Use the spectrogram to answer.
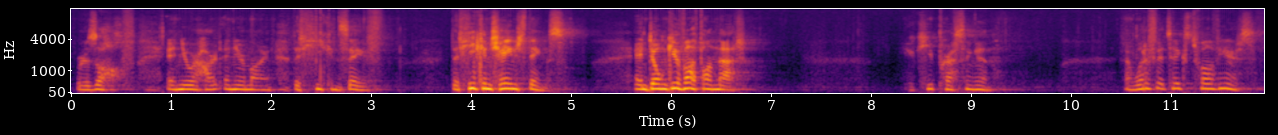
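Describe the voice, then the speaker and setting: A man preaching a sermon as pastor, earnest and conversational, dropping to a hush for emphasis and using casual asides. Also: high-pitched, a little slow, long pauses.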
